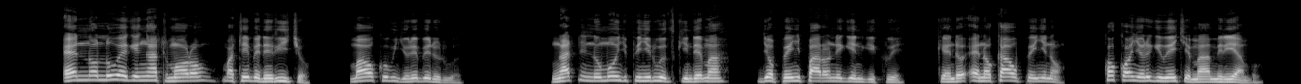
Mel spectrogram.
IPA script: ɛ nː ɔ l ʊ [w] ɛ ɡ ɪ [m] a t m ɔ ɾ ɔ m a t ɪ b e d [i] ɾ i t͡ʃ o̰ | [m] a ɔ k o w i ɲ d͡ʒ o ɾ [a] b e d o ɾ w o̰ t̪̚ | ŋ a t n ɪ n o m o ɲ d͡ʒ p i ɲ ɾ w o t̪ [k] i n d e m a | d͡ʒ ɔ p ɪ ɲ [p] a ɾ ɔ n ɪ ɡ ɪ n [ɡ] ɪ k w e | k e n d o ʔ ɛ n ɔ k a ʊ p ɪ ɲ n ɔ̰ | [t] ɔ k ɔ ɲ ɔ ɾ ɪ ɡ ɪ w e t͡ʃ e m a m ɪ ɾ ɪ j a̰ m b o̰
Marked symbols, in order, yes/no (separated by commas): yes, no, no, yes, no, yes, yes, yes, no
